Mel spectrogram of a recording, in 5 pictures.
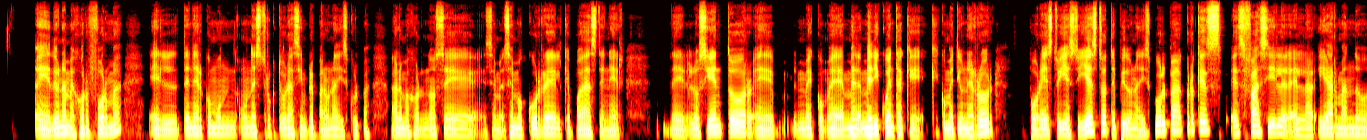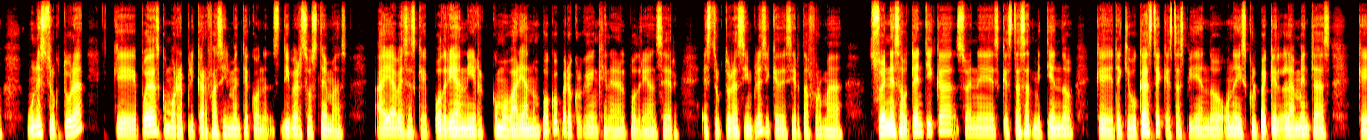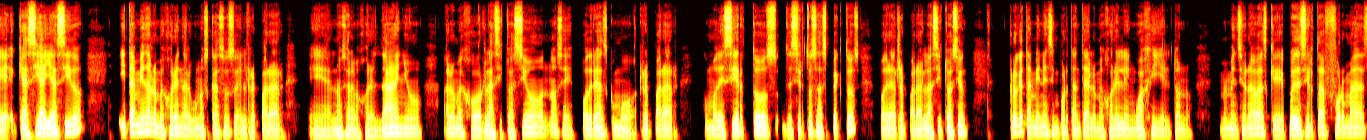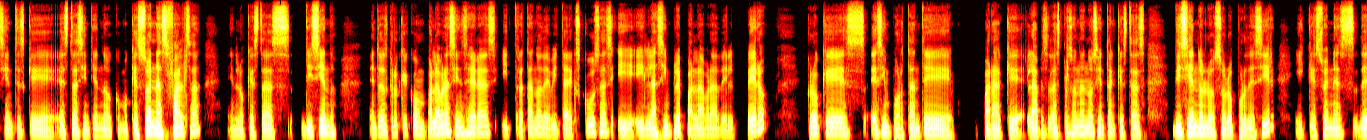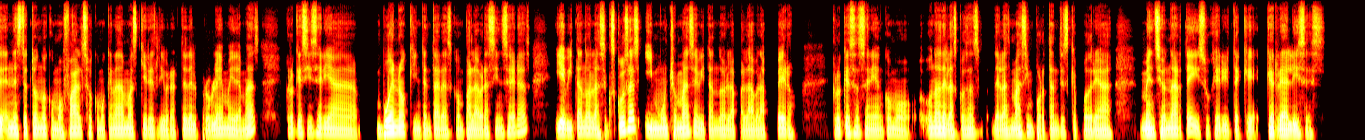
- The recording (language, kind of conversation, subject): Spanish, advice, ¿Cómo puedo pedir disculpas con autenticidad sin sonar falso ni defensivo?
- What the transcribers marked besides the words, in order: none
